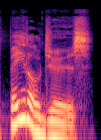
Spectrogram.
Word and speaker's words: Betelgeuse: Rion shoulder or armpit although we're calling it bleg it's also commonly known as Beetle Juice both are mispronunciations of the original Arabic name iaza meaning the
